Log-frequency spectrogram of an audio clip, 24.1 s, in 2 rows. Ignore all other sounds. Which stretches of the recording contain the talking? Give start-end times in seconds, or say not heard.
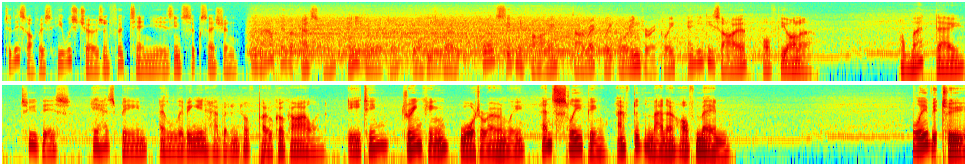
0.0-10.2, 11.2-21.2, 23.4-24.0.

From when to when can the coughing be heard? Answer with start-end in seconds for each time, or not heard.
not heard.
